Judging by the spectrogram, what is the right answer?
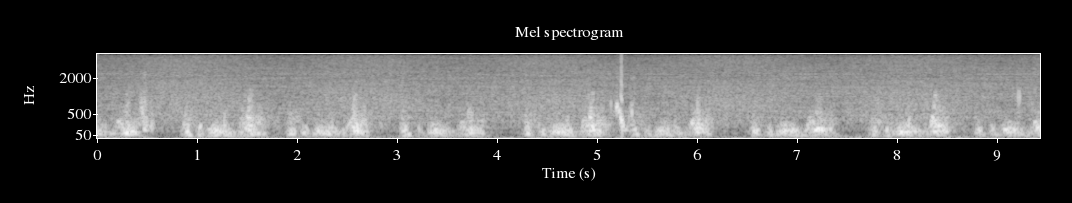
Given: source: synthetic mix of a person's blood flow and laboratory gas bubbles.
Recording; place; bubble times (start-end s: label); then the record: Doppler ultrasound of blood flow; precordium
0.41-0.57 s: bubbles
5.09-5.39 s: bubbles
9.19-9.25 s: bubbles
From the record:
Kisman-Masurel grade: 123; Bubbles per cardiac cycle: 1 to 2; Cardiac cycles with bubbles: 10 to 50%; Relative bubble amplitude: loud (0.450 to 0.775); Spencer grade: 2 (many but less than half of the cardiac periods contain bubble signals, singularly or in groups); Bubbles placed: only in the low amplitude regions of the cardiac cycle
